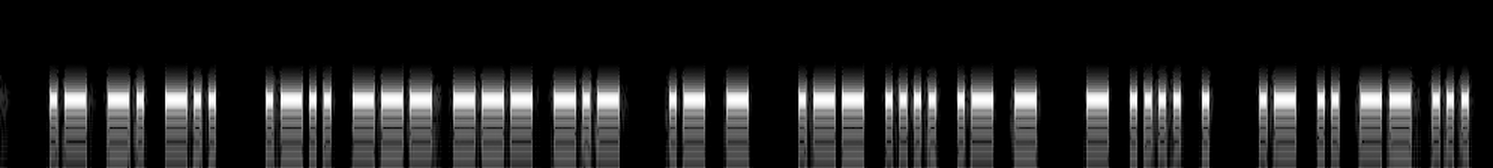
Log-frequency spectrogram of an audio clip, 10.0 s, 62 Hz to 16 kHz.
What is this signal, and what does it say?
Morse code, heard as a keyed tone, about 25 wpm, 600 Hz. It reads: AND LOOK AT WHAT THE AIMS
